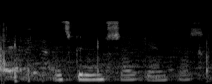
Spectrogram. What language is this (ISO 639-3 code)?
isl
